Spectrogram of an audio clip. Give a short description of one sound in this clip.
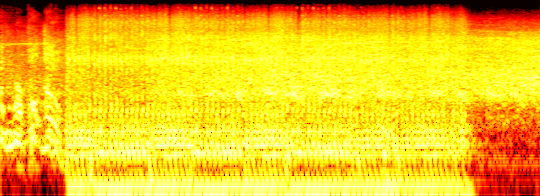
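Stage fireworks burst and boom with a deep rumble.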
